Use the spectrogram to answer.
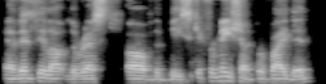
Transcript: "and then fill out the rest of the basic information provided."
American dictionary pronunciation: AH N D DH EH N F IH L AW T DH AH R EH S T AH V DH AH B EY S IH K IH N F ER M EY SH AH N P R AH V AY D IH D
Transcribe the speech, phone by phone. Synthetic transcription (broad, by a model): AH N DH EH N F IH L AW T DH AH R EH S T AH V DH AH B EY S IH K IH N F ER M EY SH AH N P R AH V AY D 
